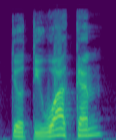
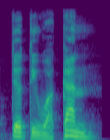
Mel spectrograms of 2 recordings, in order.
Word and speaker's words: Teotihuacan: toit sh ma IL como dato extra las palabras del nahat Generalmente son graves el acento lo llevan en la penúltima sílaba por ejemplo se lee Teotihuacan y no Teotihuacán otros ejemplos nantli Campa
